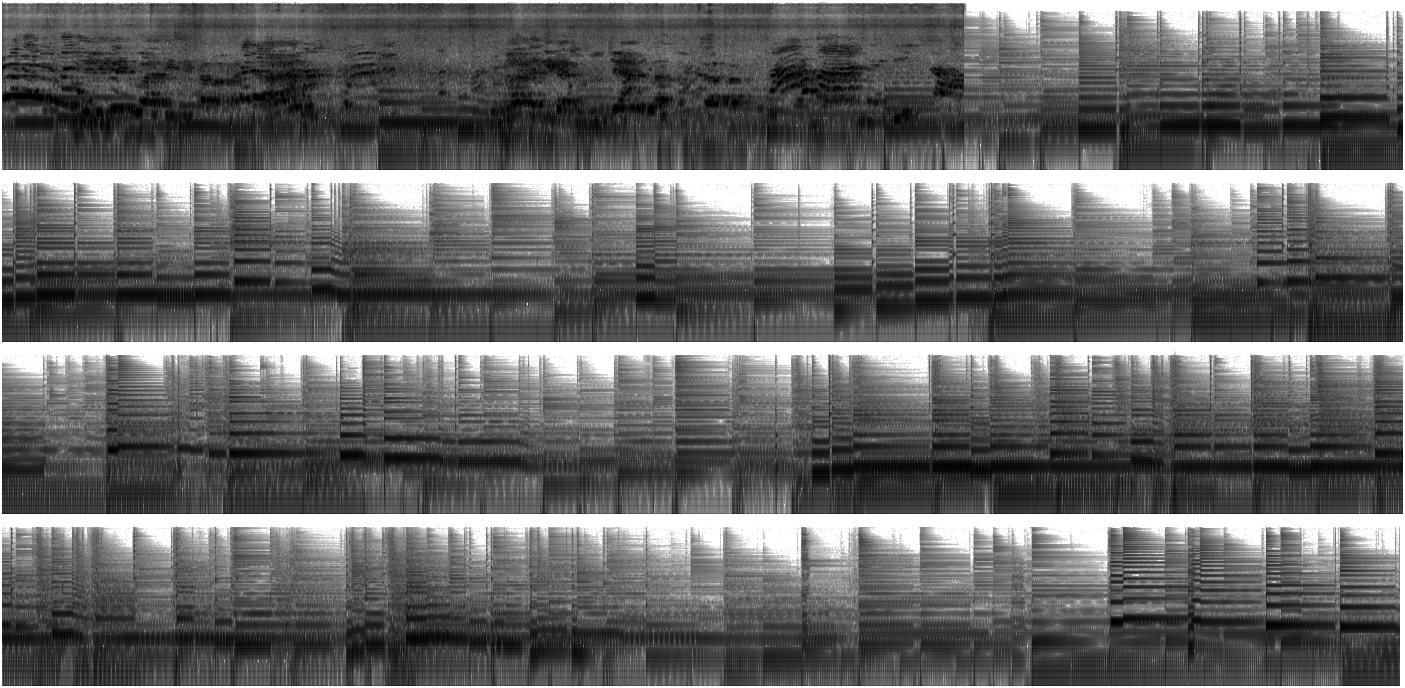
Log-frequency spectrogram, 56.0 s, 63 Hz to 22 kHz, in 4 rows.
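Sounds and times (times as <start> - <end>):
acoustic guitar music: 0.0 - 56.0.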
